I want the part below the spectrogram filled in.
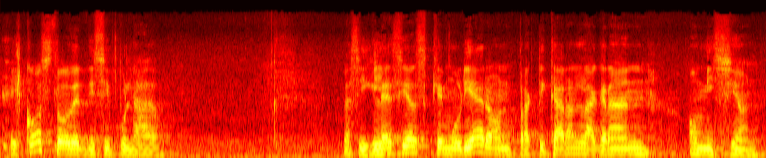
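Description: A pastor delivers a sermon in a raised, fairly high male voice. He keeps it conversational, leaning on rhetorical questions aimed at his congregation. The delivery sounds like live preaching in front of a gathered church. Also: a little hiss or hum.

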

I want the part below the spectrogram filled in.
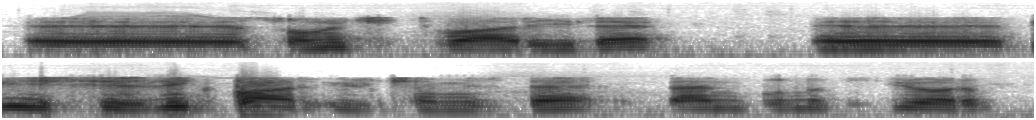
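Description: A man calling in to a radio show over a landline telephone, talking hesitantly with many pauses. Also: mid-range voice, flat delivery, slightly rough, dry recording. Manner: hesitant, halting, full of pauses. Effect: landline telephone line. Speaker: radio call-in caller. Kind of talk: call-in opinion. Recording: dry tinny phone line.

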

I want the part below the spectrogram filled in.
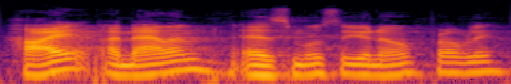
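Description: A man's voice: medium pitch, brisk, a bit bright, a little hiss or hum. A man from Slovenia casually introducing himself as a guest at a live event.

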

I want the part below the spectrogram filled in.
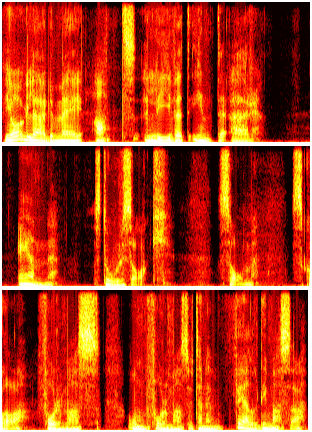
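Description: A man being interviewed as an author, talking reflectively with pauses and restarts. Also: mid-range voice, lively intonation, gravelly, darkish tone, slightly rough, no room sound, clean studio sound. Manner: thoughtful, pausing, with restarts and fillers. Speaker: author, guest.

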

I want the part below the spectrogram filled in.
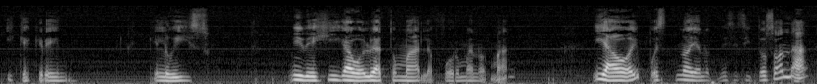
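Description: A woman's voice: on the low side, moderate pace, creaky, long pauses, dark tone, low-quality recording. A woman giving a religious testimony to a congregation, telling her story earnestly and acting out the conversations in it. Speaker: church testimony speaker.

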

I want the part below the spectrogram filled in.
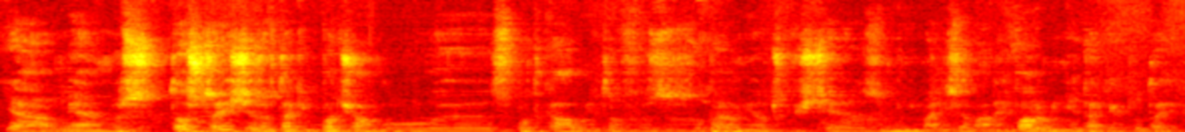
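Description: A man answers in a flat, halting way, with lots of pauses and restarts. His voice is dark in tone, and he sounds distant in an echoey room with faint music behind. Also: mid-range voice. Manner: hesitant, halting. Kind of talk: casual conversation.

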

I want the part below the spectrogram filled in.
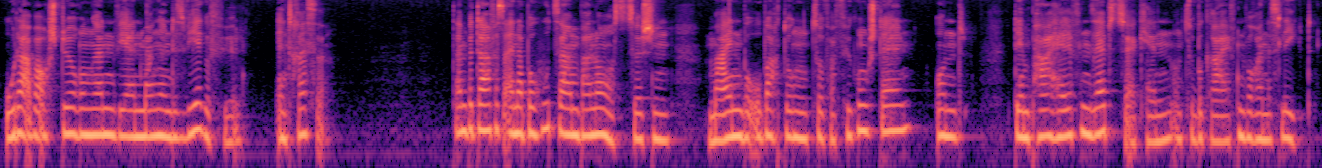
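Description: A woman couples therapist calmly reading a nonfiction book aloud in a measured way. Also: mid-range voice.

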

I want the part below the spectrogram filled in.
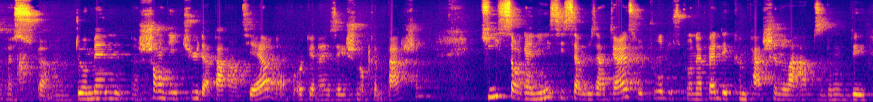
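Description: Researcher lady w/ english-speaking accent, lots of restarts, bit gravelly, echoey hall. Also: medium pitch. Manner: hesitant, many restarts, mixes in English words. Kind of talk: talk with an audience.

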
